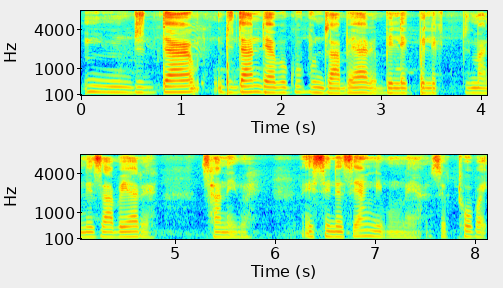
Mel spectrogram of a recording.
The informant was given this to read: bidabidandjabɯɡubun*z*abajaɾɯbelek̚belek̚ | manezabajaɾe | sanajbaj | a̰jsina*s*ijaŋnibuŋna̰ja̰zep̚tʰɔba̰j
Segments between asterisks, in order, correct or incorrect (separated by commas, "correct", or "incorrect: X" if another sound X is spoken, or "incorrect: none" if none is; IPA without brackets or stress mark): correct, correct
